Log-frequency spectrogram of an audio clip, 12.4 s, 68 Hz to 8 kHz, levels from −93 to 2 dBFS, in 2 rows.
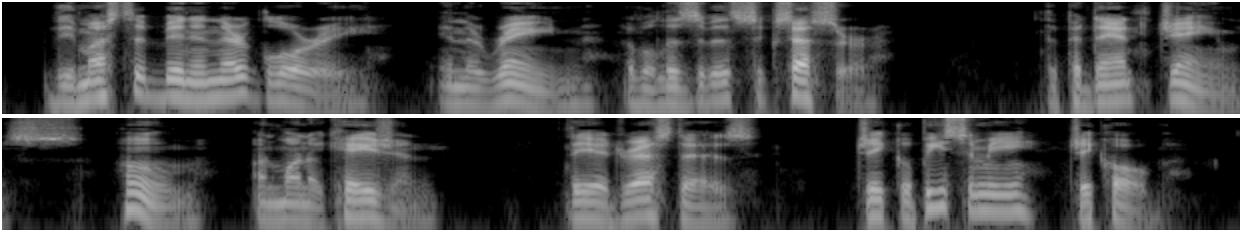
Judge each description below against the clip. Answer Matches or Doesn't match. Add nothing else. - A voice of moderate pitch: Doesn't match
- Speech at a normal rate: Doesn't match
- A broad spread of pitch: Doesn't match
